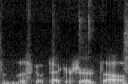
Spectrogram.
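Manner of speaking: very breathy, gravelly, rasped-out whisper. Recalling an attempt from the night before, the speaker redoes the gravelly Matthew McConaughey impression. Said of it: "When I was talking like this".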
